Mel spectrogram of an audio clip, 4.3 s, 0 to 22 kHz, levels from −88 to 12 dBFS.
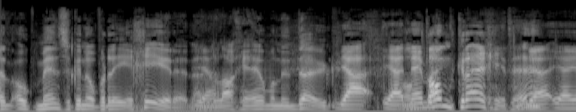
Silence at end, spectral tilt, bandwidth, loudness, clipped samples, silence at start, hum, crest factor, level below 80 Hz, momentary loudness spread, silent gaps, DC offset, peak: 0 s; -4 dB/octave; 16.5 kHz; -21 LUFS; under 0.1%; 0 s; none; 20 dB; -62 dBFS; 8 LU; none; 1%; -2 dBFS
